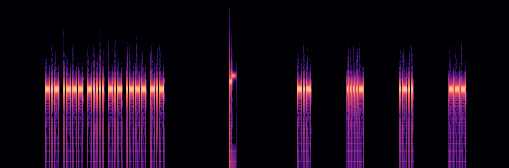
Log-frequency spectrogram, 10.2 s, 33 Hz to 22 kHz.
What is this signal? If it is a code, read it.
Morse code, heard as a keyed tone, about 37 wpm, spaced as for 19 wpm, 700 Hz. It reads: KJ6KJK K4LO
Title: USA Call Signs - 8x Character Spacing - 40wpm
